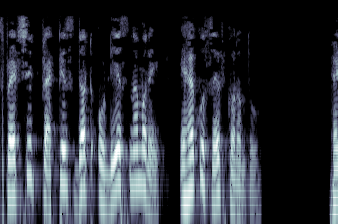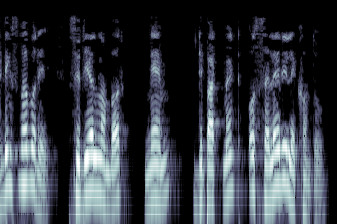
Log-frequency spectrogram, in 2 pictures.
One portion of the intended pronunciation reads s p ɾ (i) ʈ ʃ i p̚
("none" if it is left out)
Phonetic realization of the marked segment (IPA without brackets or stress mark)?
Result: e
